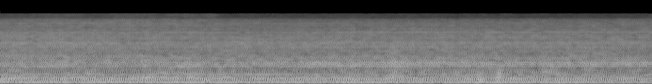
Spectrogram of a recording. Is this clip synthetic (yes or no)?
yes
